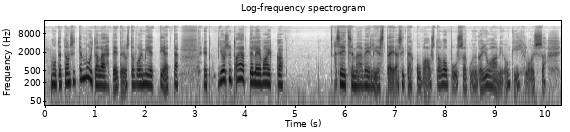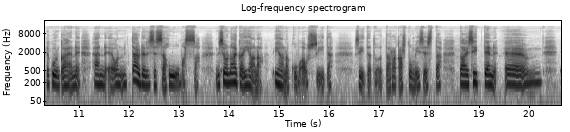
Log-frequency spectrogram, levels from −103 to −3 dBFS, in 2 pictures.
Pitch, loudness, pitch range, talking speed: 180 Hz, -20 LUFS, 165-200 Hz, 135 wpm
